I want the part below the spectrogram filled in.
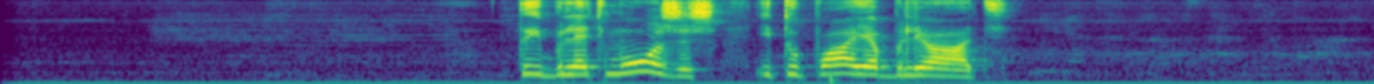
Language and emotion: Russian, angry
